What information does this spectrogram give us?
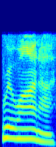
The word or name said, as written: ruana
